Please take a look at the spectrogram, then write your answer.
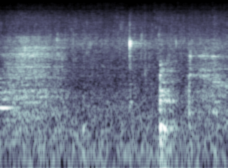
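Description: Steady hissing sizzle of garlic frying in hot oil, with a few soft clicks and taps of a utensil, no voices.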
